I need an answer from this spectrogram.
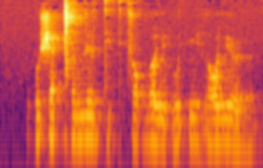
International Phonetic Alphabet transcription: ʔʊʃæǀʰənzɪz tʲə˞tʲt͡sɔbʌ lʲəʔutʲ nʲʊrɔ lʲə˞r

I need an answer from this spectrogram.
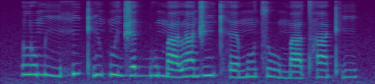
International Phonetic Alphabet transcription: lo˦miː˨ hi˦ kʼĩ˦kʷĩ˦d͡ʒɛ˦ ɡ͡bu˦ ma˨lã˦d͡ʒĩ˦kʰɛ˨ mũ˦t͡suː˦˨ ma˨tʰã˦ kʼi˦

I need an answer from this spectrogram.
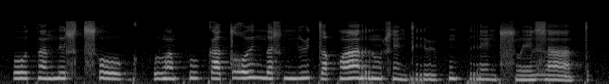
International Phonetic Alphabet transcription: otɐ̃nɨɬt͡sʰoɡ | vɐ̃pʰukatʁʷɨ nɐɬɲʉ tɐqʷã rũɬẽɡrʉ pũprẽɡsʷẽ ɮãt

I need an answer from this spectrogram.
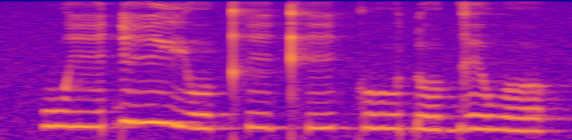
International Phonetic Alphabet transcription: wi˨ɗi˦jʊ˨ kʰi˨kʰi˨ku˨ ɗʊ˨ɡɪ˦wʊ˨

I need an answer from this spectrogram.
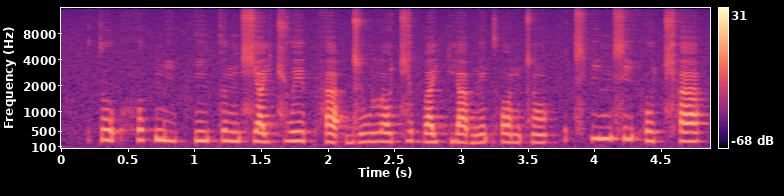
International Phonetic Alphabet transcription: t̪o˦ʔ ho˦k̚mi˨˩pʰĩ˧kə˧ŋ ɕa˧jt͡ɕwe˥˧pʰa˨ʔd͡zu˧ lɔ˧t͡ɕə˥˧ba˧j kja˨˩bẽ˧t̪ʰɔ˨˩nt͡sɔ̃˨˦ | t͡sʰi˦ŋsi˧ho˨˩t͡ɕʰa˧

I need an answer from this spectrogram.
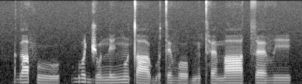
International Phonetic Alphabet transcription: ɡa˦fuː˨ | ɡʷi˦˨d͡ʒu˨ni˨˦ ŋũ˦taː˨ ɡʷi˨tɪ˦ voː˨bĩ˦tʰɛ˦ maː˦ t͡sɛ˦vi˦

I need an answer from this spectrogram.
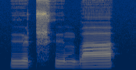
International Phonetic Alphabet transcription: ɨʈ͡ʂʰɨmba

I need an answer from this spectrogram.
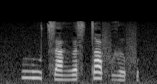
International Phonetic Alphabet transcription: ɦut͡sa ɦœstˤifɣəf

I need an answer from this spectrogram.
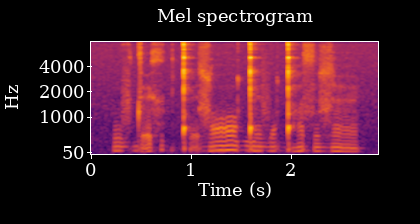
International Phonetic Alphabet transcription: ovdɛ̰ xəkǃʼɛ̰ɮɒː ŋ͡ǃɛvɔɡ͡ǃa səɮæ

